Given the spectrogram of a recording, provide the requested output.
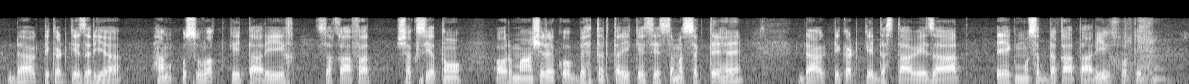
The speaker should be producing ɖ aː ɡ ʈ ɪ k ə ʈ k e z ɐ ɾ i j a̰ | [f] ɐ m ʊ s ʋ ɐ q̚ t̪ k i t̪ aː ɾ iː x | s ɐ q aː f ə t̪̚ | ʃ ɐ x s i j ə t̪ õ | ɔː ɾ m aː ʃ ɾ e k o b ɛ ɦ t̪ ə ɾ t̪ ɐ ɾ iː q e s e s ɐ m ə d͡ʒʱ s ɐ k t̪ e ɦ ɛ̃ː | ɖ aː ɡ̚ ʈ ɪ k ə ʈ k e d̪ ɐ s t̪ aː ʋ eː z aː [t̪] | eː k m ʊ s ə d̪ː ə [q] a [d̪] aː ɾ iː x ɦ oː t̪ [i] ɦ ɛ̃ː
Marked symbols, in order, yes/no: no, yes, yes, no, no

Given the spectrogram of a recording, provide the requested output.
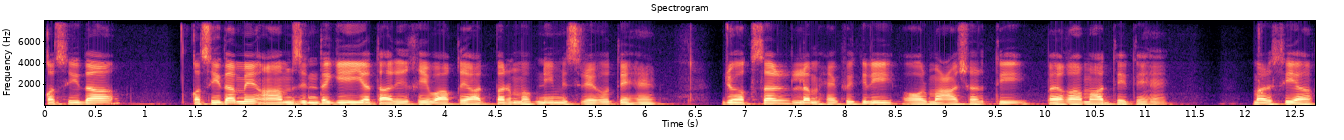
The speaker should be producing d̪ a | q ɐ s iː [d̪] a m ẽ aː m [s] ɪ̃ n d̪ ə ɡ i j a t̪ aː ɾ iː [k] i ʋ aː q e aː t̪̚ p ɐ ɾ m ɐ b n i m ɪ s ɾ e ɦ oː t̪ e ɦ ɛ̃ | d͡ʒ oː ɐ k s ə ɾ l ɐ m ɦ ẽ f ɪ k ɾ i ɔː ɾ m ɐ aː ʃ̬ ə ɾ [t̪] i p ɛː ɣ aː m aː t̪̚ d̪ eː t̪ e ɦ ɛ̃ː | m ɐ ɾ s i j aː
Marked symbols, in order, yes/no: yes, no, no, yes

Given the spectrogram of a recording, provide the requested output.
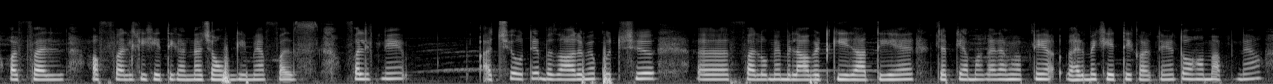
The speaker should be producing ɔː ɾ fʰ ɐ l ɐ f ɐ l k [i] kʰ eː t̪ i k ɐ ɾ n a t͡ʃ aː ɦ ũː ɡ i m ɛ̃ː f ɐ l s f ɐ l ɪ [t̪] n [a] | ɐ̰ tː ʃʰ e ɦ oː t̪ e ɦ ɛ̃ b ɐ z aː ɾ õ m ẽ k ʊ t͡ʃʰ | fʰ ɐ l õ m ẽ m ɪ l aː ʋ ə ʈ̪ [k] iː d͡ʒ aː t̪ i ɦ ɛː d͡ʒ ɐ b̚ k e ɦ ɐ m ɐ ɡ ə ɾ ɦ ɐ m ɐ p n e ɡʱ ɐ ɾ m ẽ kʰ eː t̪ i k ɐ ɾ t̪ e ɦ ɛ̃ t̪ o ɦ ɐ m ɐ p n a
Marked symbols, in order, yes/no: yes, yes, no, yes

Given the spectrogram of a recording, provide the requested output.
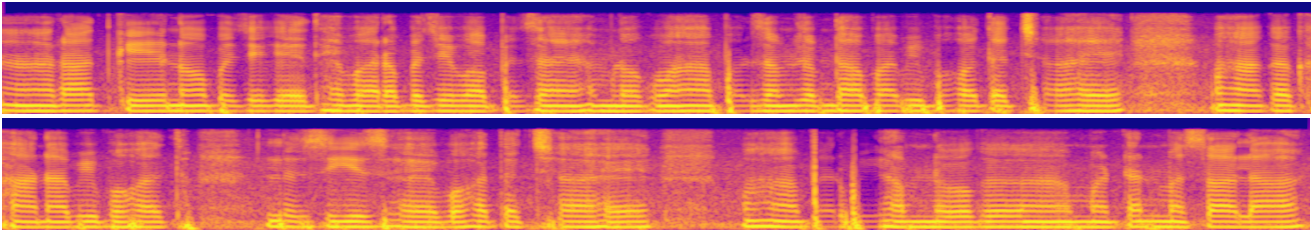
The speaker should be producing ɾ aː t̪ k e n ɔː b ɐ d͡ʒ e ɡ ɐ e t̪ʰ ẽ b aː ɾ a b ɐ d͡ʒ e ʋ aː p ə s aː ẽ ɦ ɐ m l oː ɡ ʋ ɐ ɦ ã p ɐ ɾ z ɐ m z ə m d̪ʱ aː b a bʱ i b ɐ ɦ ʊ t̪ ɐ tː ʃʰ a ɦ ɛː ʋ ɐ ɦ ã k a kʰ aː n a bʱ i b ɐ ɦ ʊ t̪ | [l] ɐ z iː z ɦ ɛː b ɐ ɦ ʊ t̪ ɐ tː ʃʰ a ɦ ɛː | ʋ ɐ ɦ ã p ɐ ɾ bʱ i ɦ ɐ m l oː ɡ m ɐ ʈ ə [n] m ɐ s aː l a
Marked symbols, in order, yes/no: yes, yes

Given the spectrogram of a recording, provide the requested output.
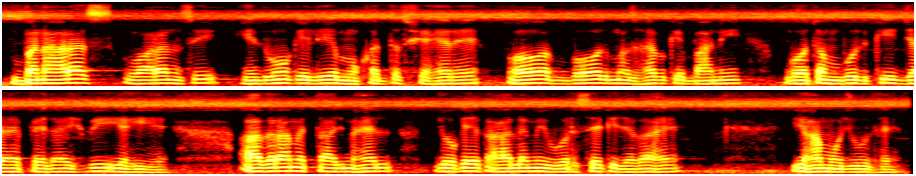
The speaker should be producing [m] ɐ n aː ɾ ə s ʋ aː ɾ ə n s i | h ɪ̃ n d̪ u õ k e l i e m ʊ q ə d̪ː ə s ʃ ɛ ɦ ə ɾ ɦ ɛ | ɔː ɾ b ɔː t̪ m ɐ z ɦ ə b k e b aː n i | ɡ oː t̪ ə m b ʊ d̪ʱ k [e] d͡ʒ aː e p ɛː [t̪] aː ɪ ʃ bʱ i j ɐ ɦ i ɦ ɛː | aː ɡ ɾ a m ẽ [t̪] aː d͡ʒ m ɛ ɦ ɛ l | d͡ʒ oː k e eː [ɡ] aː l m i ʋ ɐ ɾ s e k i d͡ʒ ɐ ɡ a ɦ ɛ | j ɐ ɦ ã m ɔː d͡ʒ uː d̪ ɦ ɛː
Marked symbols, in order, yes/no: no, no, no, yes, no

